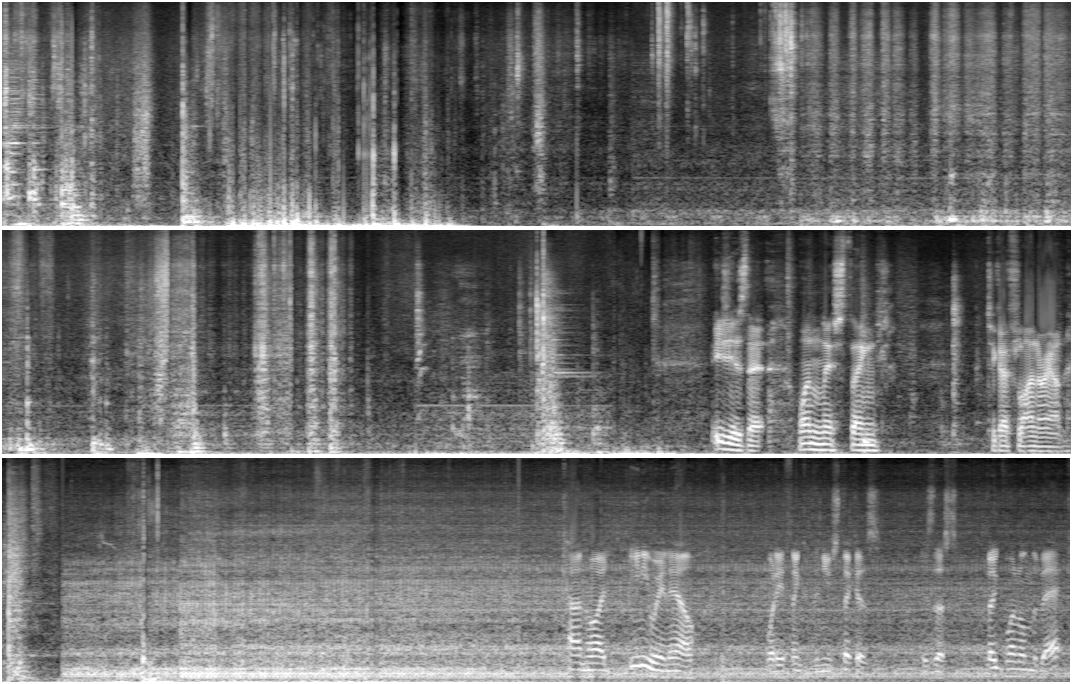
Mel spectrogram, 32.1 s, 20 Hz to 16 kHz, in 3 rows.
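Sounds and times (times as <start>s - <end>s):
dull rumble: 21.8s - 32.0s.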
